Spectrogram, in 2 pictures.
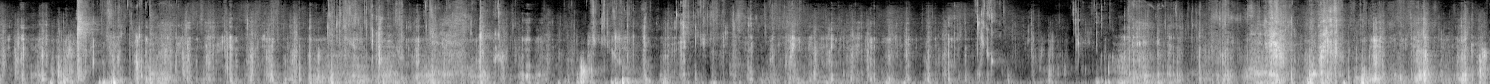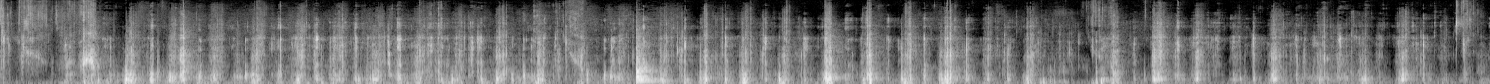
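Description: Close-miked chewing and biting of chicken: dense, irregular wet mouth clicks and crunches.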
